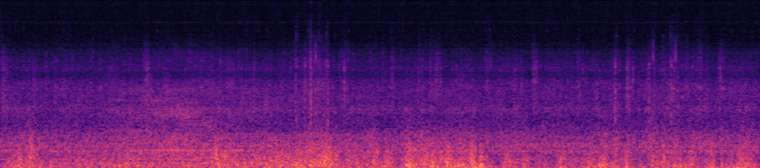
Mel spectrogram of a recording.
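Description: Wind rushes and buffets loudly past a moving bicycle.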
